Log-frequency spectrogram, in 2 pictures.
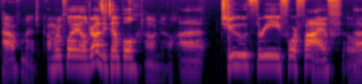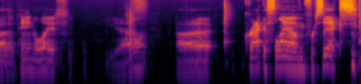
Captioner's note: counting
